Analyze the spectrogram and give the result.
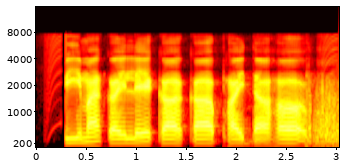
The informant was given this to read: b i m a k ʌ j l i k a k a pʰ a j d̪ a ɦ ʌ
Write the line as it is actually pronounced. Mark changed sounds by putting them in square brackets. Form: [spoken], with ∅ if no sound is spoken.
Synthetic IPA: b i m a k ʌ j l [e] k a k a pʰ a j d̪ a ɦ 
